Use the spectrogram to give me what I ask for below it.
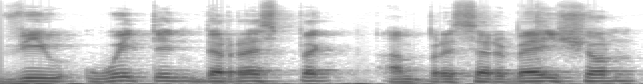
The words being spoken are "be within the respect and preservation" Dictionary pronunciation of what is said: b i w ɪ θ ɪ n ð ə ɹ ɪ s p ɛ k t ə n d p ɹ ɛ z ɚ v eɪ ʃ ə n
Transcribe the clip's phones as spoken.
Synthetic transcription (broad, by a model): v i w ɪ t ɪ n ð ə ɹ ɪ s p ɛ k t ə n p ɹ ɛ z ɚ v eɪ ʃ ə n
